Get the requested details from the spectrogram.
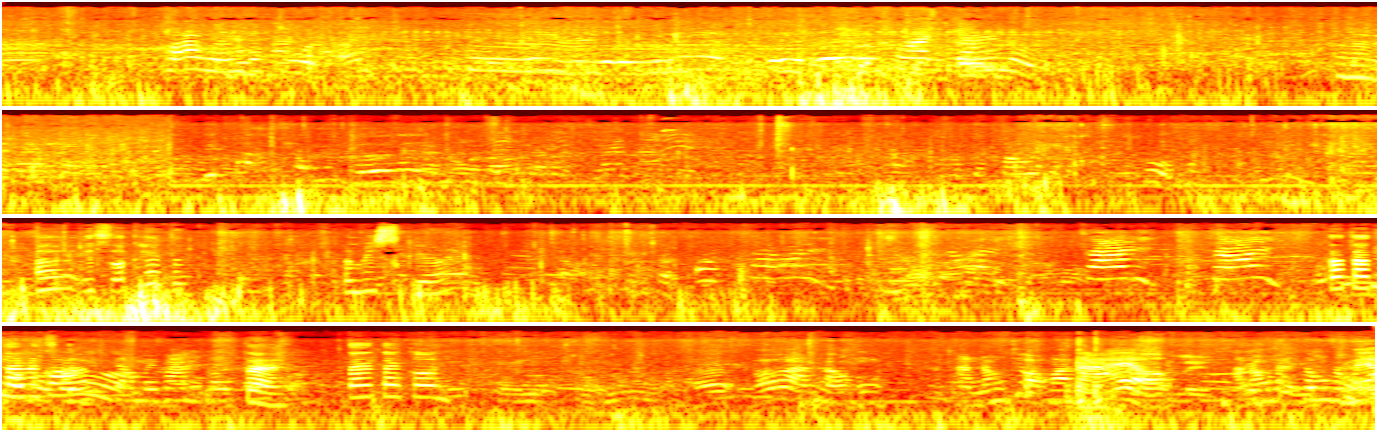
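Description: A woman talks nearby in a casual voice.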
